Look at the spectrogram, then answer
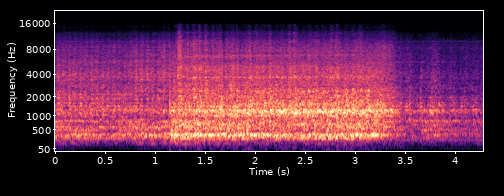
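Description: A coring knife cuts into a wooden bowl spinning on a lathe, giving a loud continuous grinding whir that swells midway, holds steady, then eases off near the end.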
